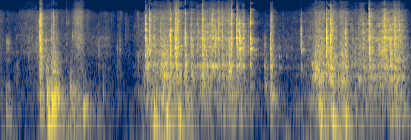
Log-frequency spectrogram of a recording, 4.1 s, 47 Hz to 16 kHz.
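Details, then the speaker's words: Early-1970s Rupp snowmobile, being revived, cold engine recoil-started: three hard pulls, each with rhythmic chuffing as the piston pushes against compression; good compression on pull-start. "So she got compression."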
